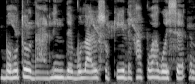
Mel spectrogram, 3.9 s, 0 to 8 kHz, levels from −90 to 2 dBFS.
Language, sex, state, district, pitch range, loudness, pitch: Assamese, female, Assam, Sonitpur, 230-245 Hz, -17 LUFS, 240 Hz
